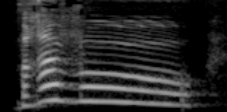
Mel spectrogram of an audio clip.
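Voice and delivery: high cheer while clapping; exclaiming bravo. A narrator's reading. Barbie cheering Steve's jump, high exclaim. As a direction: cheer him on. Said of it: "S'exclame Barbie en applaudissant".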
